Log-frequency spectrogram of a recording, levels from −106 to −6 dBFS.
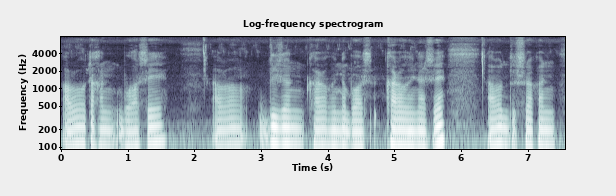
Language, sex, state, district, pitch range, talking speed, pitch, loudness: Nagamese, male, Nagaland, Dimapur, 100-110 Hz, 110 wpm, 105 Hz, -17 LUFS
